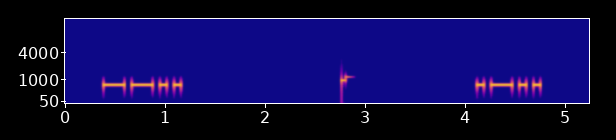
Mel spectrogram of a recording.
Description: Morse code, heard as a keyed tone, about 17 wpm, 700 Hz. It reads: Z L
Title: Single Letters - Phonetic Pronunciation 17wpm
